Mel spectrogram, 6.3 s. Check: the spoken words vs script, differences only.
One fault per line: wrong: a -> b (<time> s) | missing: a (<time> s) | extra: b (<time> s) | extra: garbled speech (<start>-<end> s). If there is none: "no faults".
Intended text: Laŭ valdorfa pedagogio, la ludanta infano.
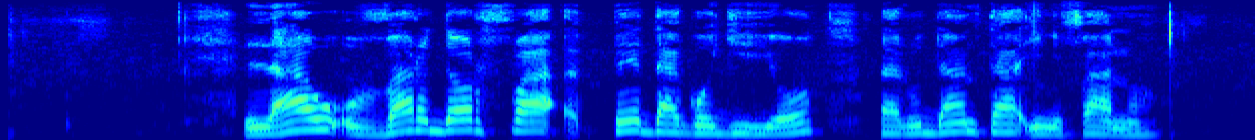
no faults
